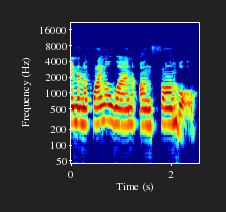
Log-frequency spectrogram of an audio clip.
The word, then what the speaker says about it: ensemble: it's so with the with the american english pronunciation it really would become ensemble in symbol but um but it has still taken on a little bit more of the french pronunciation it hasn't fully adapted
